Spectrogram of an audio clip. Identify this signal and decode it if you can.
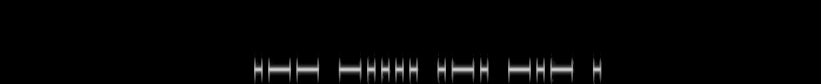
Morse code, heard as a keyed tone, about 17 wpm, 700 Hz. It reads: W6RKE
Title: USA Call Signs - 5 Characters - Repeated 3x - 17wpm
